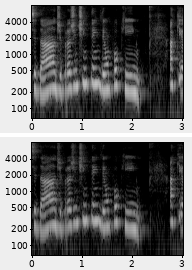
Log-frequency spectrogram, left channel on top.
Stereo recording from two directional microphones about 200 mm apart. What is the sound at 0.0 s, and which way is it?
Speech, 25° left (ahead or behind).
